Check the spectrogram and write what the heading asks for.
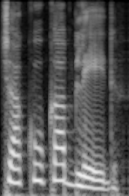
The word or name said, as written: ब्लेड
